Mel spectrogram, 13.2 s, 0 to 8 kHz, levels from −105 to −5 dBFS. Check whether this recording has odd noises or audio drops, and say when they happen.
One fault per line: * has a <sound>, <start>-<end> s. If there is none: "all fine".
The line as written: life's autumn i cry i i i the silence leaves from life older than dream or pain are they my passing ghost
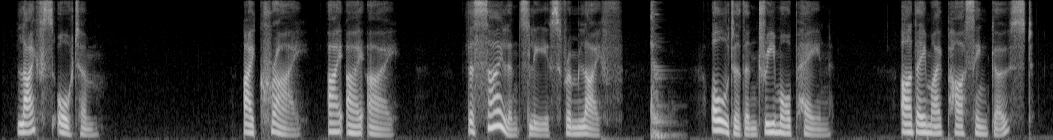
* has a thud, 8.1-8.6 s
